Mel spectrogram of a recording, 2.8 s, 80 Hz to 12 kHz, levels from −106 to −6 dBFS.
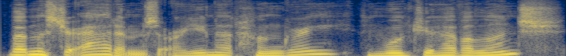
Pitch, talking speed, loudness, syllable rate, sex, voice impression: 145 Hz, 275 wpm, -18 LUFS, 6.0 syllables/s, male, very masculine, slightly old, very thick, very tensed, powerful, slightly dark, soft, muffled, fluent, raspy, very cool, intellectual, slightly refreshing, sincere, calm, friendly, reassuring, very unique, elegant, very wild, sweet, lively, kind, slightly modest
